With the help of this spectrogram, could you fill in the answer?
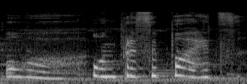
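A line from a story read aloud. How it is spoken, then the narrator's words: Coquettish little exclamation. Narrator (Russian): Неожиданно кокетливым голоском воскликнула одна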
